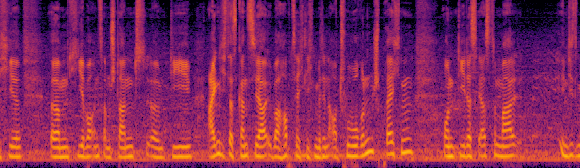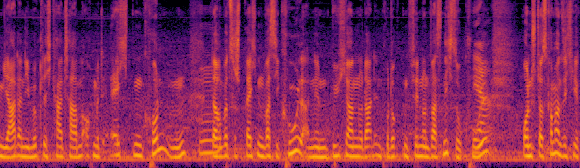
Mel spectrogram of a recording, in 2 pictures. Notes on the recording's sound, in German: Weiter geht’s live von der didacta.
